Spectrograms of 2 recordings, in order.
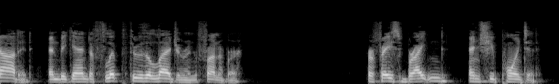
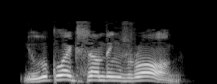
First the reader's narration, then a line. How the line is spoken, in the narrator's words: Will grumbled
